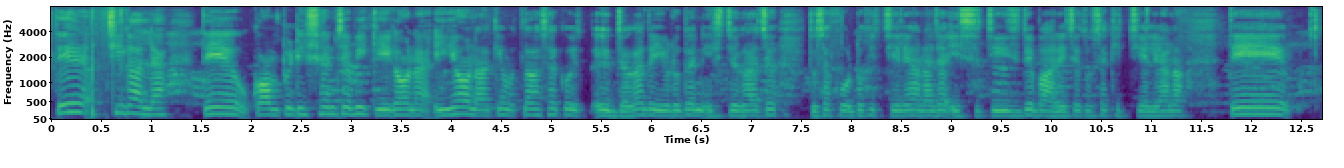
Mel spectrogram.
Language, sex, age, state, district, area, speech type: Dogri, male, 18-30, Jammu and Kashmir, Samba, rural, spontaneous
